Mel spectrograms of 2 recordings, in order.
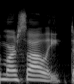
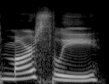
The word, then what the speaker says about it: Marsali: And here's more evidence that at least in the book, it's three syllables to Marsali. Diana spells it out with dashes. MARSALI. If it's Marsley, you don't pronounce the A, or it's kind of swallowed.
